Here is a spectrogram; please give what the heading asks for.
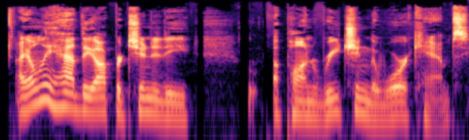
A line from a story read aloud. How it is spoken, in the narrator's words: Yasna said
